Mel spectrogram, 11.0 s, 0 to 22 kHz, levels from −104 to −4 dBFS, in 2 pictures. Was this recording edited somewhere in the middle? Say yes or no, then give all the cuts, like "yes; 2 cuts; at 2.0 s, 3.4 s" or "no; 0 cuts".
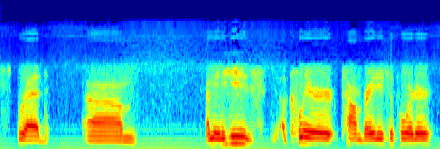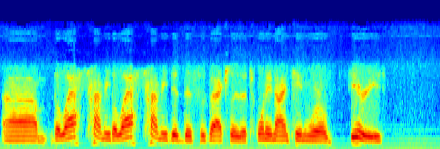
yes; 3 cuts; at 4.2 s, 5.5 s, 6.9 s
